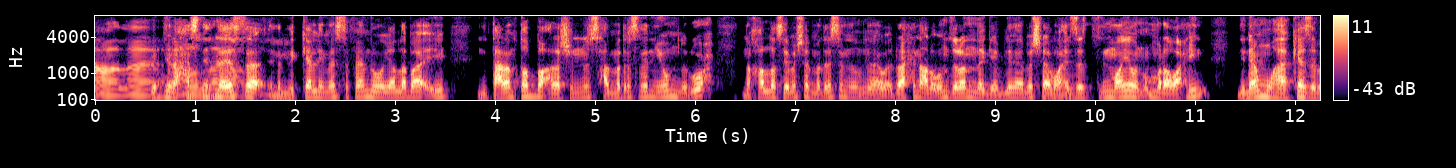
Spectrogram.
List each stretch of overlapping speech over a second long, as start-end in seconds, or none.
0.9-2.1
